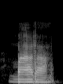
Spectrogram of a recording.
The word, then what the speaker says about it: marah: Marah, so H is silent. Marah.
